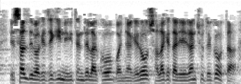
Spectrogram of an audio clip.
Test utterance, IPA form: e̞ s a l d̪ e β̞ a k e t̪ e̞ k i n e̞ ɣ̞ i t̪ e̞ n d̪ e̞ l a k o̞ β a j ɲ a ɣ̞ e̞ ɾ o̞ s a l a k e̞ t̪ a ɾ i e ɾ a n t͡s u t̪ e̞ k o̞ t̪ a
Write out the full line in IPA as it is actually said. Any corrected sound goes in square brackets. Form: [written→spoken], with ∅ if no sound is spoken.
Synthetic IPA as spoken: e̞ s a l d̪ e β̞ a k e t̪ e̞ k i n e̞ ɣ̞ i t̪ e̞ n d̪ e̞ l a k o̞ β a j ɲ a ɣ̞ e̞ ɾ o̞ s a l a k e̞ t̪ a ɾ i e ɾ a n t͡s u t̪ e̞ k o̞ t̪ a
